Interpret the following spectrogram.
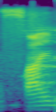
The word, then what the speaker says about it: sign: In sign and design, G is silent.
